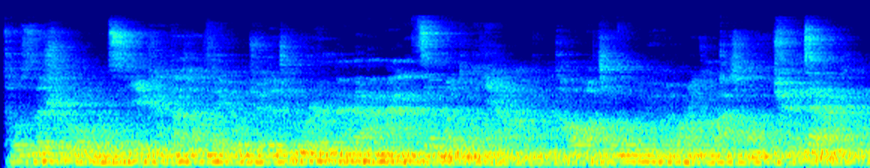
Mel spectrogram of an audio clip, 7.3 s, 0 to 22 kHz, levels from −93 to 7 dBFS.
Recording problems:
room echo; strong; dies away in 3 s
off-mic speech; far

